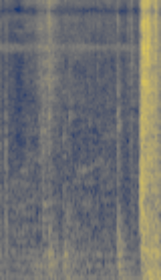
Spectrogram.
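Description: Soft clicks and rattles of a truck's interior door handle being worked, followed by a loud, sharp thunk as the truck door unlatches and swings open.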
